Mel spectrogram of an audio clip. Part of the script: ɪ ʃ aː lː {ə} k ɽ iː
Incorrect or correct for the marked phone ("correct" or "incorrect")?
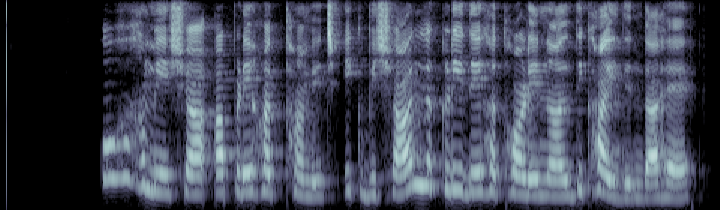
correct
